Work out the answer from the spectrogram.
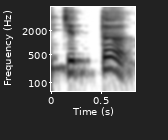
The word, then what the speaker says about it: चित्त: योगश चित्त, चित्त वृत्ति, चित्त नहीं चित्त, त पूरा है अंतिम वाला, दो त हैं इसमें।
